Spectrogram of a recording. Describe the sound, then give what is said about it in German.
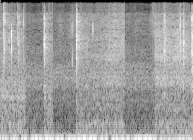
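Soft keyboard typing as someone writes something down: a series of quiet, irregular key taps. “Ich schreib's jetzt auch.”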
